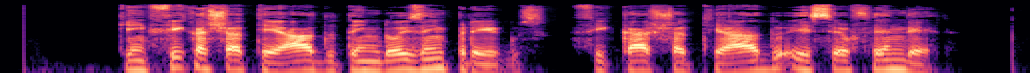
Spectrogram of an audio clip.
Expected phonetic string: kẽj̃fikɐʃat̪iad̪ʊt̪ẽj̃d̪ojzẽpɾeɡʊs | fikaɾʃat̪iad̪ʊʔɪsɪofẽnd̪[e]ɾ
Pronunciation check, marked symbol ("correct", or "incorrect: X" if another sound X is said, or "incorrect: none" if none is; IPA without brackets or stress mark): correct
